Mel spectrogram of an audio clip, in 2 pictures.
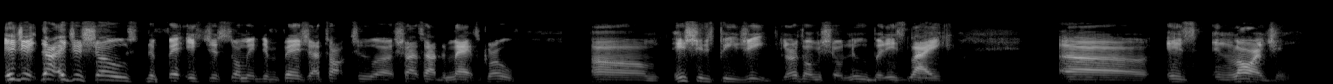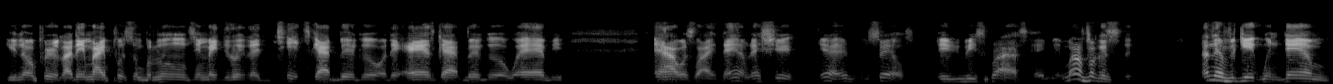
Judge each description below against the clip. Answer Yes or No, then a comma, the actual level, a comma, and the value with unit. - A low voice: Yes, low, 115 Hz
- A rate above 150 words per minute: Yes, average, 185 wpm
